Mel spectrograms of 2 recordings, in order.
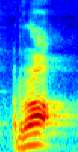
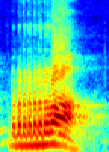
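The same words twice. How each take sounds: First: "Ra" with a light shiver; just lightly trill "Ra"; slight trill. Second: "Ra" with too much trill; over-roll "Ra"; overdone trill. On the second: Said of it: "Don't do". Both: Shown as a demonstration.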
